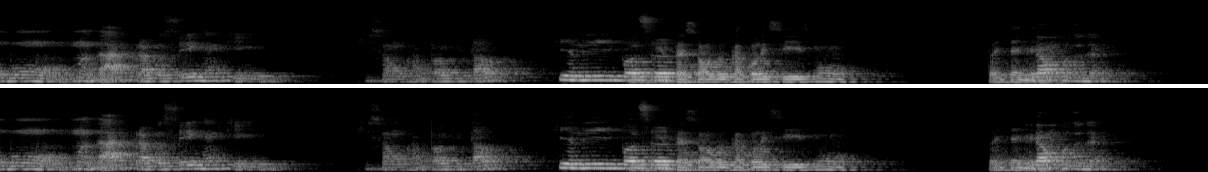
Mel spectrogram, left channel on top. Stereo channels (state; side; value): normal; both; correlation 0.87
